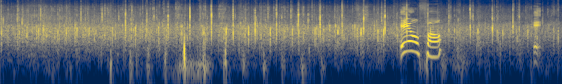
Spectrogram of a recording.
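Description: An audience at a women's forum event claps steadily throughout, with a few sharp whistles rising above the applause near the end.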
